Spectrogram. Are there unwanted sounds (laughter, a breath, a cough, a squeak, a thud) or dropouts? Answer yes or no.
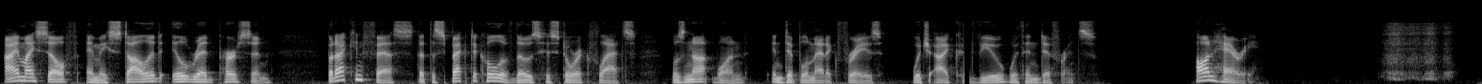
yes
